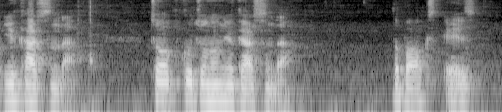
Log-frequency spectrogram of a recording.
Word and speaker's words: yukarısında: But we usually don't pronounce the first U, so it becomes yukarısında. When we write it, it's always there, but when we pronounce it, it's a little faster, so yukarısında.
